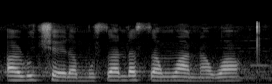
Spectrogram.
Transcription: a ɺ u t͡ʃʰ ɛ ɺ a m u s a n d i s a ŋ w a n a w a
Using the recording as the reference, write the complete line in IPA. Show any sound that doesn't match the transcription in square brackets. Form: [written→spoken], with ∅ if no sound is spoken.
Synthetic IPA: a ɺ u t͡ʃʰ ɛ ɺ a m u s a n d [i→a] s a ŋ w a n a w a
